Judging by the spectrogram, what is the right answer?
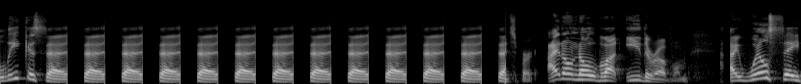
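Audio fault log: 0.67–5.05 s, stutter with silent gaps: one 200 ms burst repeats 11 times between 177 ms silences, likely a stalled stream replaying its last fragment.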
